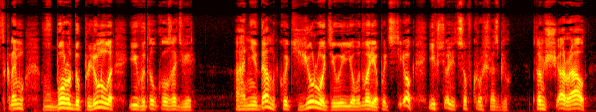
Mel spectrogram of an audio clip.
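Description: A man reading an audiobook voices an angry, tearful teenage girl in high, shrill outbursts. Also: sharp tone, no room sound, studio quality.

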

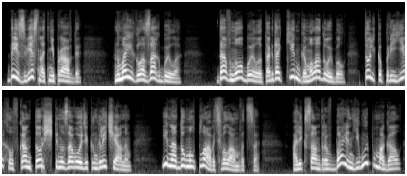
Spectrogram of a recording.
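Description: Женщина, играющая старого ворчливого плотника. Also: female voice, on the high side, no echo, studio quality. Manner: folksy, chiding. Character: pious old male carpenter, scolding, storytelling.

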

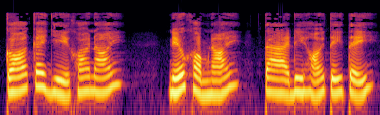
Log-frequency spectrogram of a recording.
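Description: A woman's voice: fairly high pitch, moderate pace, no room sound, clean studio sound, close to an everyday voice. A woman voicing a proud, hot-tempered young nobleman who speaks in a curt, commanding way. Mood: angry.

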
